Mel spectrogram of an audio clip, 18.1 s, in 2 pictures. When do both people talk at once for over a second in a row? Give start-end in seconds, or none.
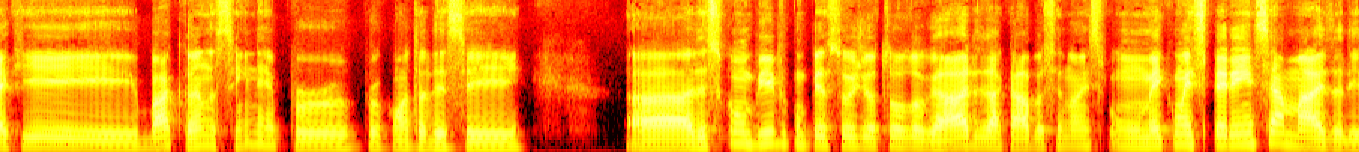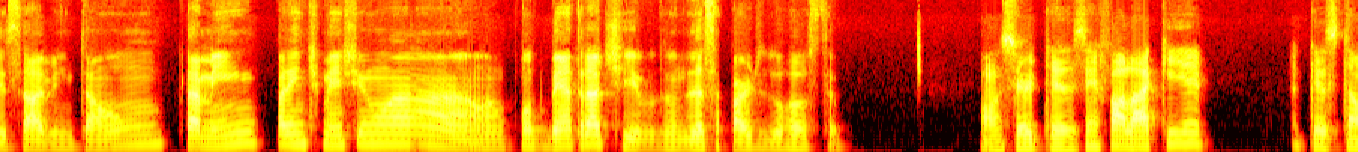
none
